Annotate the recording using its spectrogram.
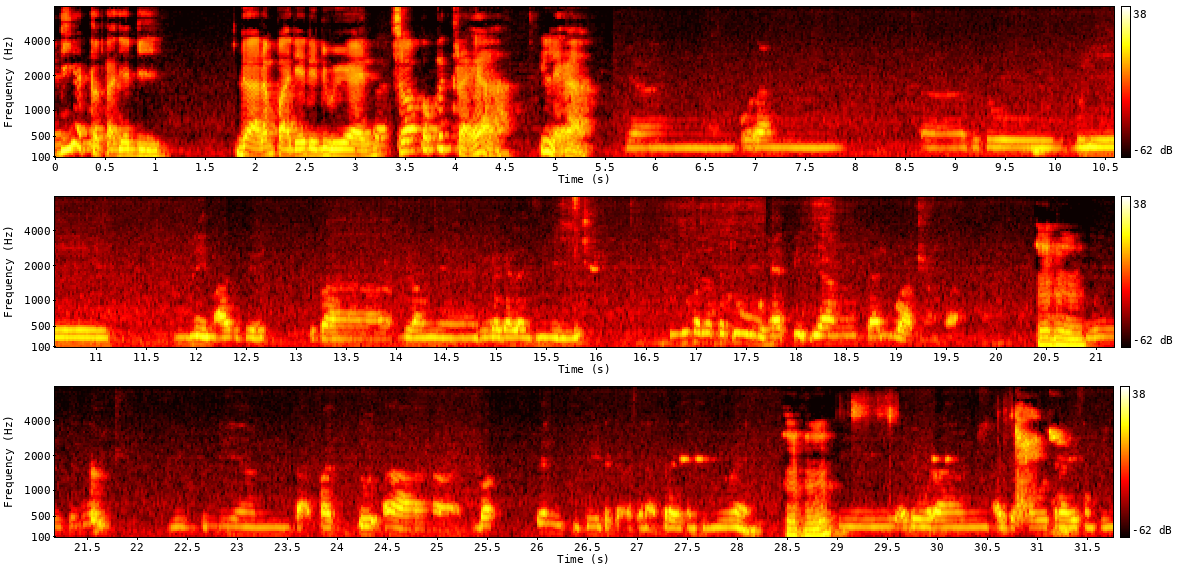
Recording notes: Disclaimer: Mohon maaf for the poor audio quality, I've tried my best to master and edit and hope it is enjoyable.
